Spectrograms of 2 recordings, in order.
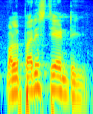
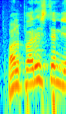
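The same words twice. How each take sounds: First: A low, heavy question. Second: Said in the usual way. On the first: Shown as a demonstration. Preacher asking the congregation about the lost, low heavy question. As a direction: drop much lower on వాళ్ళ పరిస్థితి ఏంటి.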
